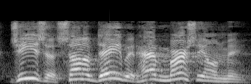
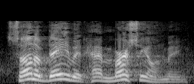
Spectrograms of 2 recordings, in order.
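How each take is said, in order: First: Loud desperate cry for mercy; a blind beggar crying out loud to Jesus. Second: Loud pleading cry; crying out again. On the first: Blind beggar calling out loud to Jesus for mercy. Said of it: "he began to cry out and say". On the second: Blind beggar crying out over the crowd. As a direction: call out again, still loud. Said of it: "he kept crying out all the more". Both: A narrator's reading.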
